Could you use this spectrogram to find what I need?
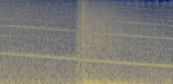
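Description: An explosion booms at a distance.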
